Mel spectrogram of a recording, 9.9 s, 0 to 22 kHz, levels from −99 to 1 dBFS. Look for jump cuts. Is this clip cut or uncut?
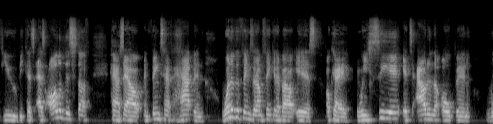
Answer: cut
